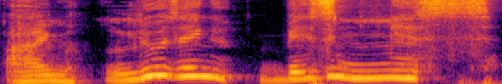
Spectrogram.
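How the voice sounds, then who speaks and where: Someone putting on a petulant, high-pitched male boss. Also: sing-song, dark tone, husky, full character voice. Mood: indignant. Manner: drawn-out, indignant complaining. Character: petulant, bossy, childish male office boss.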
